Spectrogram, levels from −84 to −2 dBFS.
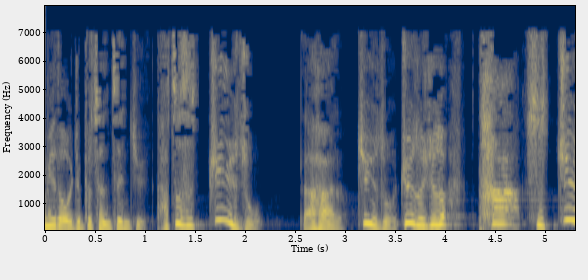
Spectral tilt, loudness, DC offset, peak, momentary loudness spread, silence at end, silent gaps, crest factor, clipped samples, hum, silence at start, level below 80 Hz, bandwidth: -5.5 dB/octave; -17 LUFS; under 0.1%; -4 dBFS; 10 LU; 0 s; none; 12 dB; under 0.1%; none; 0 s; -56 dBFS; 7.4 kHz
